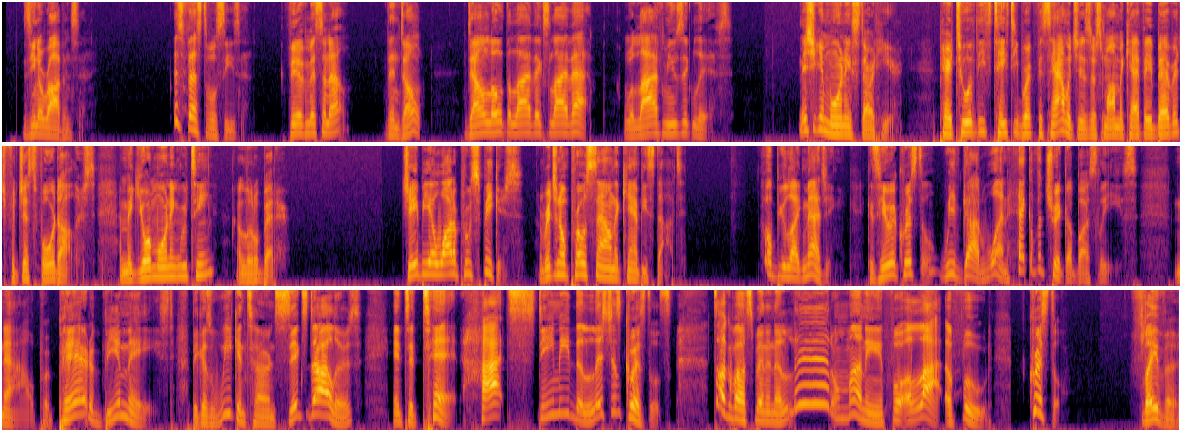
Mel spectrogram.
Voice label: Male Commercial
